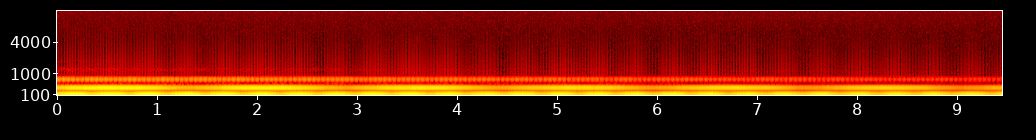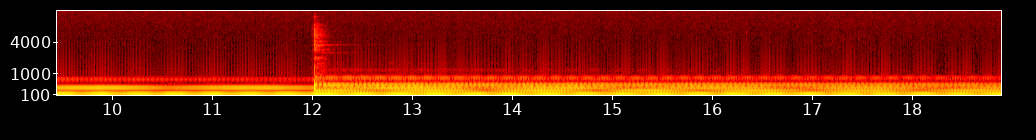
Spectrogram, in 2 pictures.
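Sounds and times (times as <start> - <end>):
Tibetan singing bowls harmonic tone: 0.0 - 18.8.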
